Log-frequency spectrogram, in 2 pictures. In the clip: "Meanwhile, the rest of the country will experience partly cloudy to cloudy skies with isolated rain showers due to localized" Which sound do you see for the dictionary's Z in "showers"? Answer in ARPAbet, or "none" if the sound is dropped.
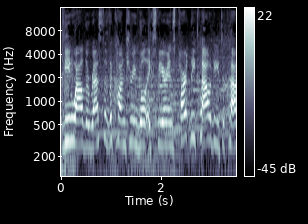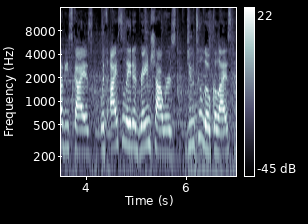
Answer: Z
